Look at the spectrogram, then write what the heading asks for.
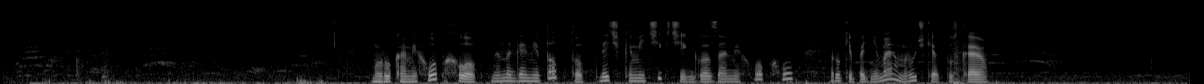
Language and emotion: Russian, positive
